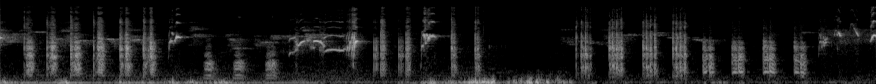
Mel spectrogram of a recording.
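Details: Javan myna in the morning, used as a master recording for caged birds: rapid clicking series with whistled slurs, a brief low rumble mid-way, then more clicks and high whistles.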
